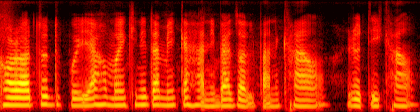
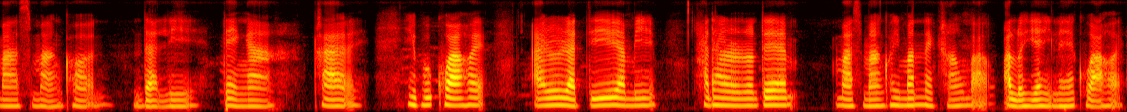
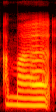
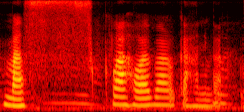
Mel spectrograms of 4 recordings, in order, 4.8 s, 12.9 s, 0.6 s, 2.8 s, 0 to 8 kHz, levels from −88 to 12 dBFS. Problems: background conversations at intervals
